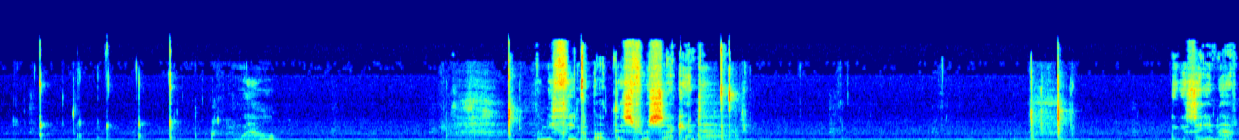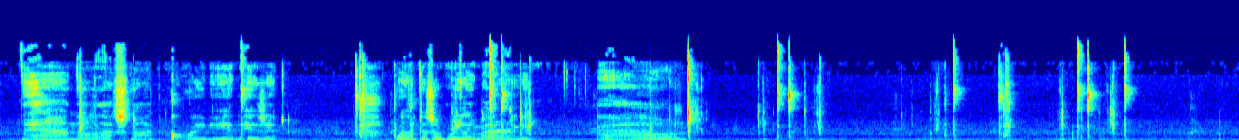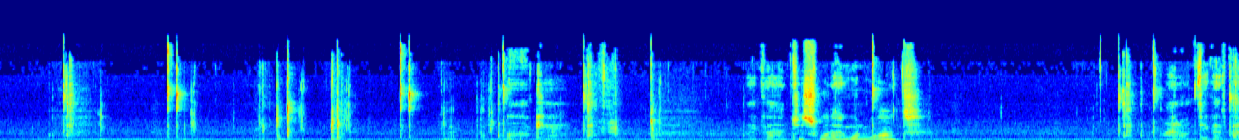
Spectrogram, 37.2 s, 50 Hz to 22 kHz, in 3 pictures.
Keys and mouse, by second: 7.1-9.0 drag, 10.3 s, 14.0-15.3 middle drag, 17.3-19.2 drag, 19.2 ctrl+z, 20.1 click, 24.3 click, 24.3 middle click, 24.5 click, 24.5 middle click, 25.1 middle click, 26.4-27.6 drag, 27.6 ctrl+z, 28.2 ctrl+Tab, 29.8 middle click, 31.2 KP_7, 33.5 middle click, 36.3 middle click.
